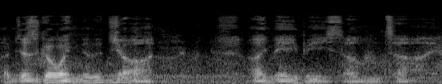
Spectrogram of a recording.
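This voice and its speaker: An actor playing a paranoid, despondent American general in a radio drama, with a gravelly voice and a morose, muttering delivery. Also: male voice, takes it slowly. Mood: bleak, resigned. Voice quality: very deep, gravelly. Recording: noisy, hissy radio drama recording.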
